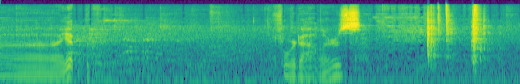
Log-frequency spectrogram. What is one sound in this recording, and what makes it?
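A metal plate clinks against a shelf.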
